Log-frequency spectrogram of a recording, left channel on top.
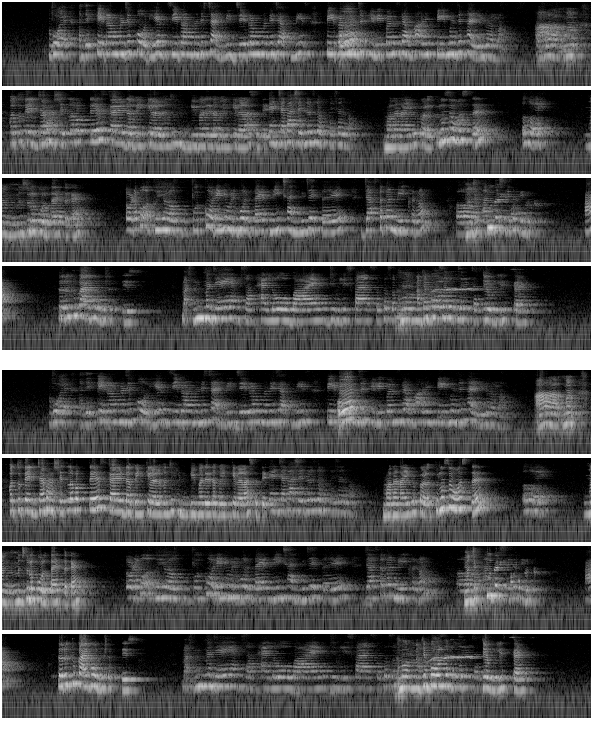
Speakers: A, on the left; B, on the right.
A: होय म्हणजे के ड्रामा म्हणजे कोरियन, सी ड्रामा म्हणजे चायनीज जे ड्रामा म्हणजे जापनीज, पी ड्रामा
B: ओ
A: म्हणजे फिलिप कंस ड्रामा आणि टी म्हणजे थायलंड ड्रामा. असं
B: आ
A: असतंय
B: म मग तू त्यांच्या भाषेतलं बघतेस काय डबिंग केलेलं म्हण जे हिंदीमध्ये डबिंग केलेलं असतं ते.
A: च्या भाषेतलंच बघतय सर्वा.
B: मला नाही गं कळत तुला समजते?
A: होय
B: म्हण म्हणजे तुला बोलता येतं काय?
A: तेवढा बो अख य कोरियन येवढी बोलतायेत नी चायनीज येतंय जास्त पण नाही खरं. आ
B: म्हणजे
A: आणि
B: तू तरी
A: दूसरीचं फिलिम आं.
B: तरी तू काय बोलू शकतेस?
A: म म्हणजे असं हॅलो, बाय, जीवलीस का असं तसं
B: ब म्हणजे
A: आपण
B: बोल
A: तसं
B: बघू
A: रोजचं विचार
B: जेवलीस काय?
